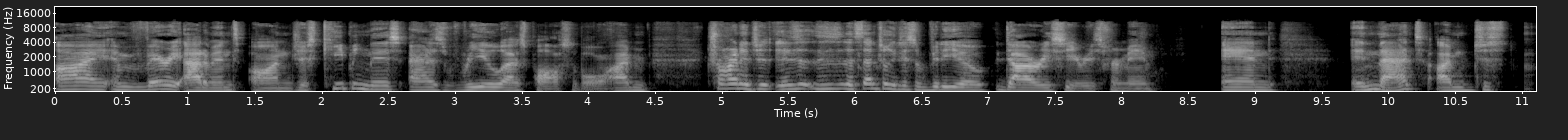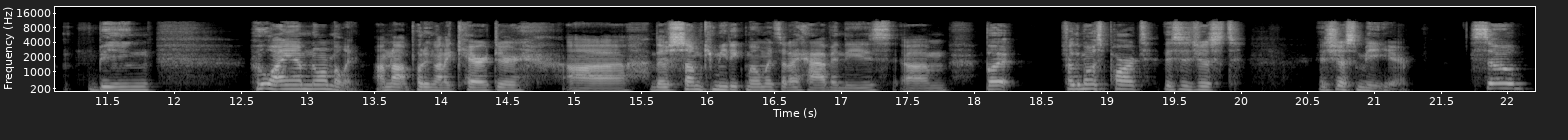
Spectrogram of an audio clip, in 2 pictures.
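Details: Adult with a lisp, which they relate to how their teeth are formed, and a non-debilitating stutter with repeated words and tripping over words, especially when focusing; reports improvement since starting video diaries; stuttering.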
